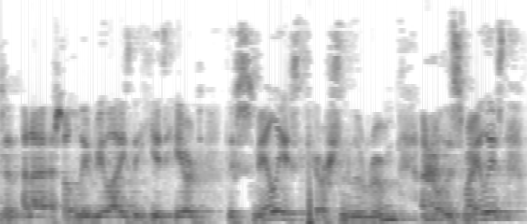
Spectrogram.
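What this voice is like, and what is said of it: Scottish accent. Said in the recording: “you do have a great Scottish accent.”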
